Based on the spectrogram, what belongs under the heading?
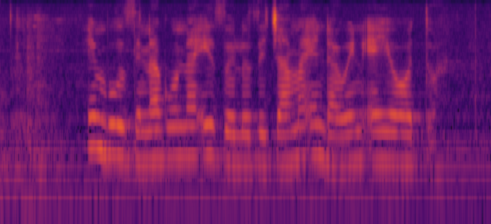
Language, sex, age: South Ndebele, female, 22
